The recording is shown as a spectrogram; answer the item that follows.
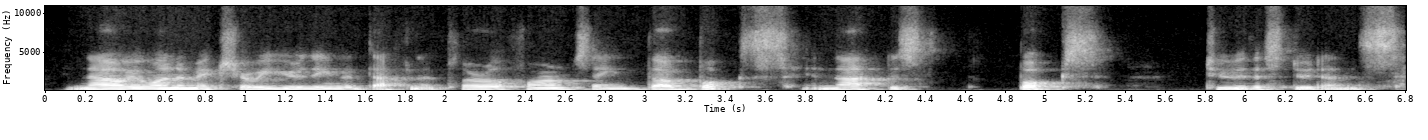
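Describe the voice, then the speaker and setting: Speaking with a Norwegian accent, a woman has a very deep, low pitch and a dark, mellow tone. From Norway. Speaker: language teacher. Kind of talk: online lecture. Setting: virtual classroom. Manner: casual with hesitations.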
